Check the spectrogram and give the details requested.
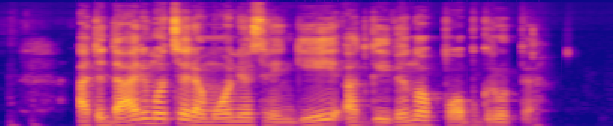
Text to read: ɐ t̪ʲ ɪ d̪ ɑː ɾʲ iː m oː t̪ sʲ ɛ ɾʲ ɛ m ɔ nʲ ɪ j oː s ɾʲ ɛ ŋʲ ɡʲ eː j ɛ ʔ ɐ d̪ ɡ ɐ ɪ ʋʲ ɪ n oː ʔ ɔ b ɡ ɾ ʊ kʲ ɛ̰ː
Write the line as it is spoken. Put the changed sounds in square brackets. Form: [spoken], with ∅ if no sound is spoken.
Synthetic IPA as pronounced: ɐ t̪ʲ ɪ d̪ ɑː ɾʲ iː m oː t̪ sʲ ɛ ɾʲ ɛ m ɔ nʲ ɪ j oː s ɾʲ ɛ ŋʲ ɡʲ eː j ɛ ʔ ɐ d̪ ɡ ɐ ɪ ʋʲ ɪ n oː [p] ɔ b ɡ ɾ ʊ [pʲ] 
